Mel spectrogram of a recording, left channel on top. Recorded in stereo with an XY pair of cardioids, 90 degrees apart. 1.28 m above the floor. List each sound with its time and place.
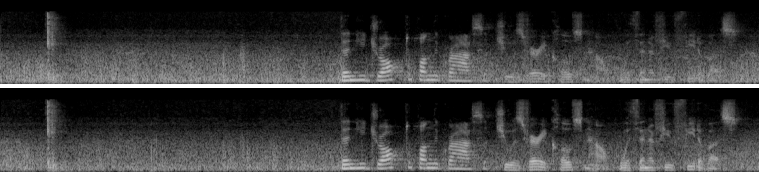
0.5 s a drawer: 20° right, 1.4 m
3.4 s a woman speaking: 15° right, 1.4 m
5.0 s a man speaking: 55° right, 0.8 m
